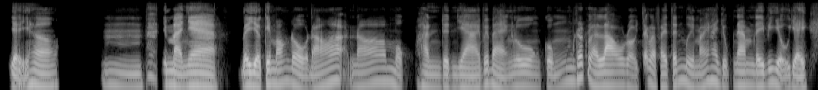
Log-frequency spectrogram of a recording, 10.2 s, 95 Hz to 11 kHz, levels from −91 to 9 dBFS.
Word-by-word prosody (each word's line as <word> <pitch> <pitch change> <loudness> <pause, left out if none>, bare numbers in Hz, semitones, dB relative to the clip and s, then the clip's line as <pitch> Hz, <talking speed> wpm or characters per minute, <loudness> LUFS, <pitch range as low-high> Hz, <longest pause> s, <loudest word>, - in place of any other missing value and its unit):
Vậy - - +2
hả? 120 -4 +3 0.7
Ừm, 120 -3 -7 0.2
nhưng 130 0 -2
mà 120 - +7
nha, 120 -1 +6 0.3
bây 125 0 +4
giờ 120 -2 +6
cái 140 - +3
món 140 +2 -1
đồ 115 -8 +1
đó 120 +10 0
á, - - -15
nó 130 +6 -3
một 150 -3 -5
hành 115 -3 -4
trình 105 -1 -2
dài 105 -1 0
với 140 - -2
bạn 100 -4 -2
luôn, 120 -2 -1
cũng 120 +8 -5
rất 185 +3 -1
là 120 - +1
lâu 125 +1 +4
rồi, 115 -4 -4
chắc - - -3
là - - 0
phải 115 - -2
tính 135 +8 -3
mười 130 -5 -2
mấy 110 +3 -4
20 140 -7 -5
năm 125 -1 0
đi. 120 0 +1
Ví 145 +3 -4
dụ 100 -7 0
vậy, 100 -3 +2
120 Hz, 225 wpm, -24 LUFS, 110-130 Hz, 0.7 s, mà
